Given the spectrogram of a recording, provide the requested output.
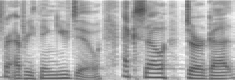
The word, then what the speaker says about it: Durga: everything you do exo durga the g is pronounced like garden not jam but it's totally fine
